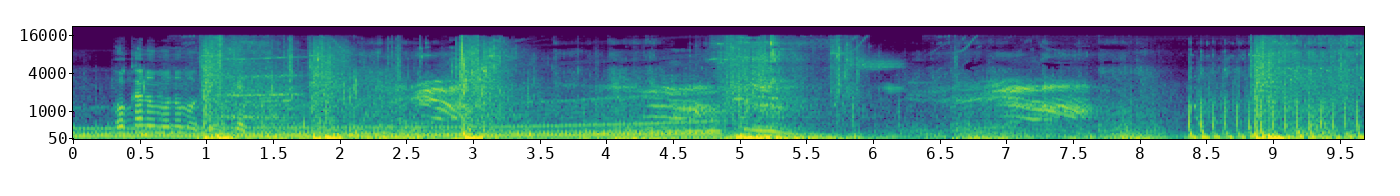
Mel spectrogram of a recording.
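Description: Gunfire from a rifle cracks in sharp bursts.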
